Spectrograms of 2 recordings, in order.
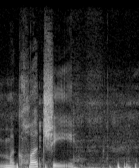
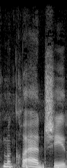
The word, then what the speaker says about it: McClatchy: And I'm like, I'm pretty sure he pronounced his last name McClutchy. And Brad's like, no, pretty sure it's McClatchy. That's my cousin.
